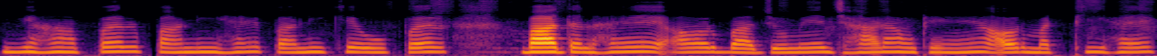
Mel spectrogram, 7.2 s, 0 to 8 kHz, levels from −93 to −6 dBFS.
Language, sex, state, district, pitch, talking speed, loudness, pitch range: Hindi, female, Andhra Pradesh, Anantapur, 230 Hz, 165 wpm, -29 LUFS, 220-240 Hz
